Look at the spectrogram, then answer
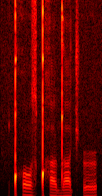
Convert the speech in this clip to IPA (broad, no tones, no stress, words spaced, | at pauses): ǃʰɔzǃʰa ɖat͡ʃʼə˞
